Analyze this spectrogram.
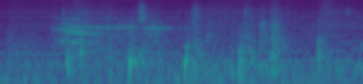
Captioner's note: Zooey sighs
